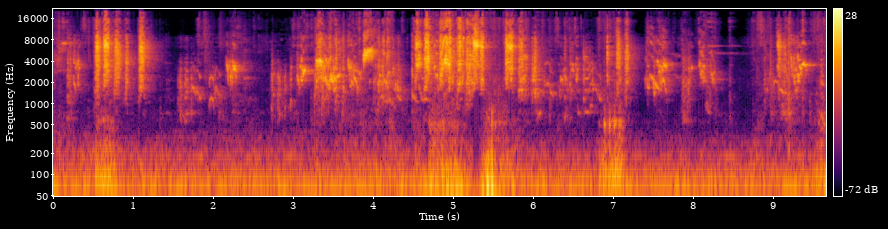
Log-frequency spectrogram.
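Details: Pet budgies keeping up busy chatter: rapid scratchy warbles, squawks and chirps tumbling over each other almost without pause, a few low knocks in between.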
